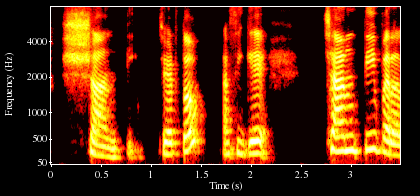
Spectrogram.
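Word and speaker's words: शान्ति: tenemos claro entonces que nuestra s es con tilde una fricativa simil que se pronuncia shanti cierto así que chanti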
